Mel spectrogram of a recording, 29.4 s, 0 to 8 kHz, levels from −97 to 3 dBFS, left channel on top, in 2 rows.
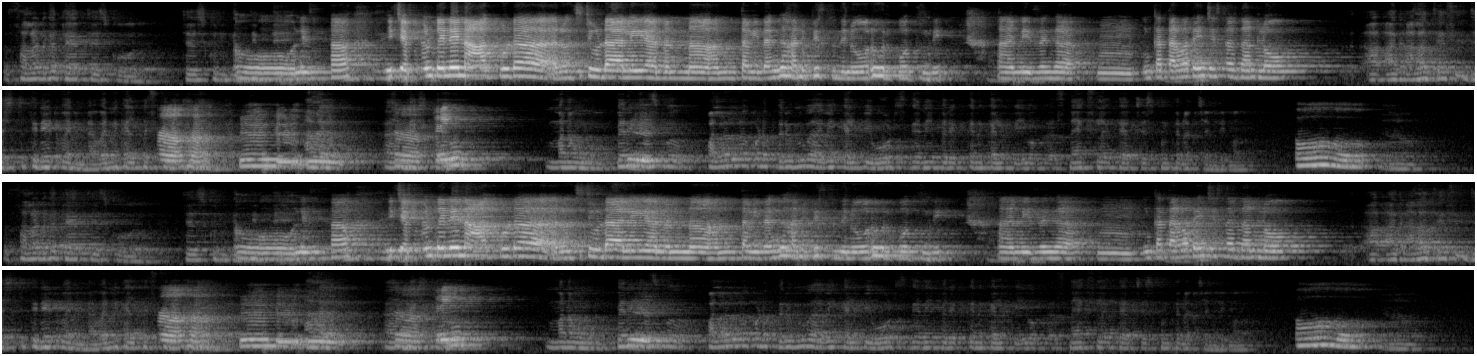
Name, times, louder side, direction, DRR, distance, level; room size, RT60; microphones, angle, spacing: voice 1, 0.0-1.5 1.8-2.9 3.4-4.0 9.1-9.3 9.8-10.3 11.6-11.9 13.4-17.1 17.7-18.1 18.5-19.5 20.2-27.1 28.5-28.8, left 1 dB, 35° left, -2 dB, 3.6 m, -48 dB
voice 2, 2.3-3.5 3.8-9.4 9.7-12.8 16.3-16.8 17.1-18.1 18.7-19.3 21.0-21.2 27.7-28.3, left 3 dB, 85° left, 2 dB, 0.7 m, -27 dB
25.0 x 16.5 x 2.3 m, 1.5 s
head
